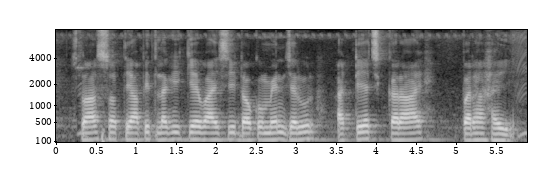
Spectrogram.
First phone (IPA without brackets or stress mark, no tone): s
